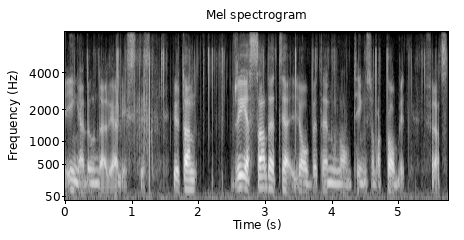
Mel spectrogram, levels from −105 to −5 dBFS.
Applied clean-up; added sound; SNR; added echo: neural diffusion model UNIVERSE++.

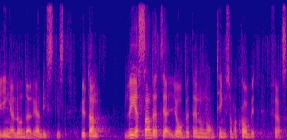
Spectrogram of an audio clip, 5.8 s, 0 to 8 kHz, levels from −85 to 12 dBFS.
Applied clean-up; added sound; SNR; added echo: neural separator model SepFormer DNS4.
